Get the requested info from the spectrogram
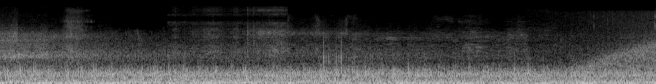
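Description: A steady, low rumbling noise bed from the video's sound design, with no beat, and a rising whoosh sweep starting near the end.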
